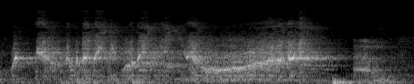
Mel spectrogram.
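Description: A voice imitates record scratching with sharp, squeaky pitch sweeps made by inhaling on a hand, a few quick strokes in a row, close and fairly loud.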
